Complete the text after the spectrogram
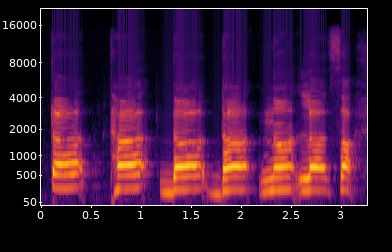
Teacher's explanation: जब हम उच्चारण करते हैं तो जिह्वा दांतों को स्पर्श करती है। देखिए आप बोल के देखिएगा, त थ द ध न ल स, यानी इन वर्णों को जब आप बोलेंगे तो जिह्वा दांतों को स्पर्श करेगी, इसलिए इनको दंत्य ध्वनियां कहा जाता है।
